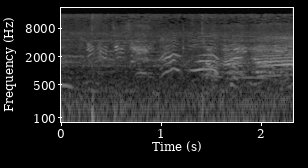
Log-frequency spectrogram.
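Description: Several children's voices shouting and calling over each other, with wind rumbling on the microphone and a single thump about a third of a second in.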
